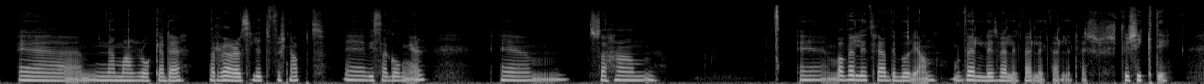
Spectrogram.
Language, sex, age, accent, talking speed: Swedish, female, 20-39, native, 130 wpm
